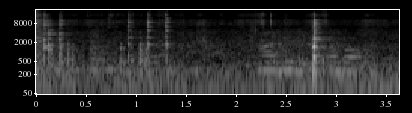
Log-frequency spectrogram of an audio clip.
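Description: Ceramic plates and dishes clinking in a housewares store, light scattered clatter with one sharp ringing clink, while people talk nearby.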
